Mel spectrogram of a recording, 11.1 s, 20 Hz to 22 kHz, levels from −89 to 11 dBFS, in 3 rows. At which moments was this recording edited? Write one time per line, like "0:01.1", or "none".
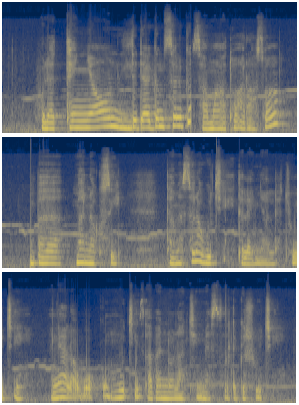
0:02.4
0:04.0

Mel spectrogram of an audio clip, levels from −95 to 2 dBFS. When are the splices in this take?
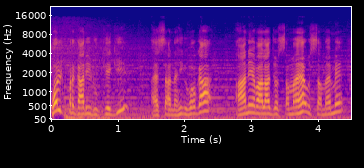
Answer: none

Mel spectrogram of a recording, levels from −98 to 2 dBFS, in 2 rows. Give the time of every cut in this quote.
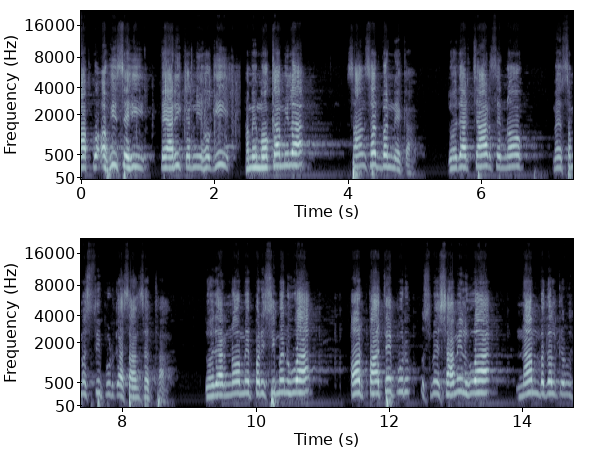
0:02.3

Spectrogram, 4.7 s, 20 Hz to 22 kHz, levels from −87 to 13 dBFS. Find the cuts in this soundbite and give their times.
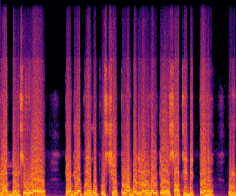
0:02.0

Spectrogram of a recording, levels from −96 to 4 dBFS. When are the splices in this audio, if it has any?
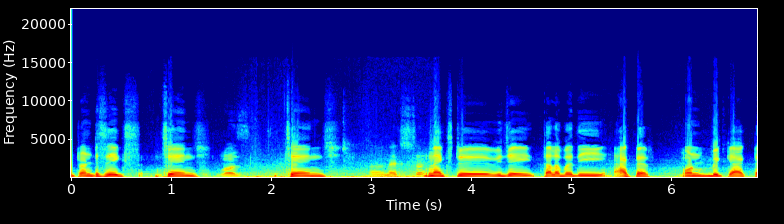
none

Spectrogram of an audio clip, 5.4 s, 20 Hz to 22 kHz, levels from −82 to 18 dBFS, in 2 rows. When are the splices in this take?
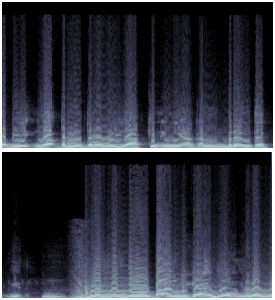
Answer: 0:03.6

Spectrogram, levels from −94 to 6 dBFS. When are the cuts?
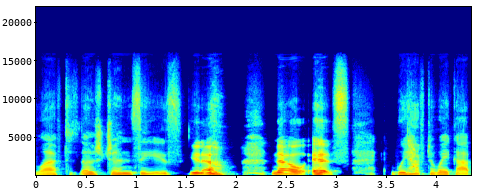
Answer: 0:03.3

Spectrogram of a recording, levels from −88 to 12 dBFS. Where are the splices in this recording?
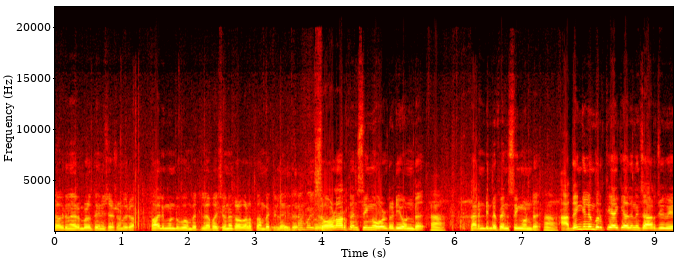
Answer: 0:01.2
0:03.9

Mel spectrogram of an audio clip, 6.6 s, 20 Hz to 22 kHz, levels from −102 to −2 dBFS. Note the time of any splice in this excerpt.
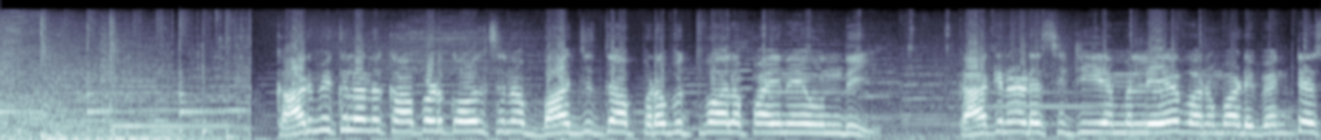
0:01.1

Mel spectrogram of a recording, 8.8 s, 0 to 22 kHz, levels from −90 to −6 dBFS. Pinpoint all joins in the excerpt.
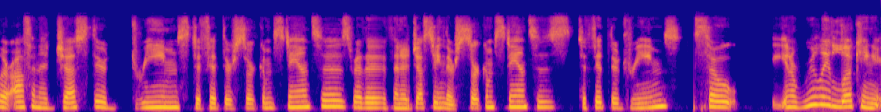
0:07.0

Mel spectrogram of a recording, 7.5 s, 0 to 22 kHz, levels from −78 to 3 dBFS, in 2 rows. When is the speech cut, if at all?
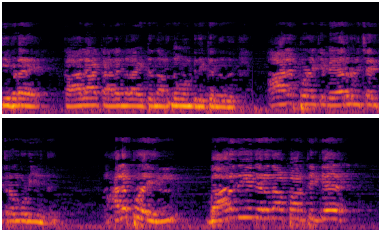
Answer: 0:02.4

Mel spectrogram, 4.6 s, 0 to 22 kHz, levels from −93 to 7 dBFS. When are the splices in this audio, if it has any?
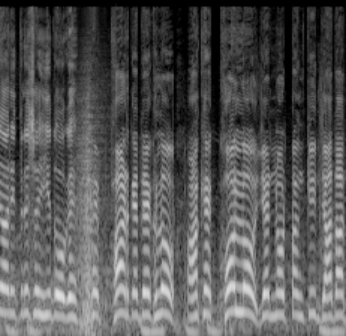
0:01.1

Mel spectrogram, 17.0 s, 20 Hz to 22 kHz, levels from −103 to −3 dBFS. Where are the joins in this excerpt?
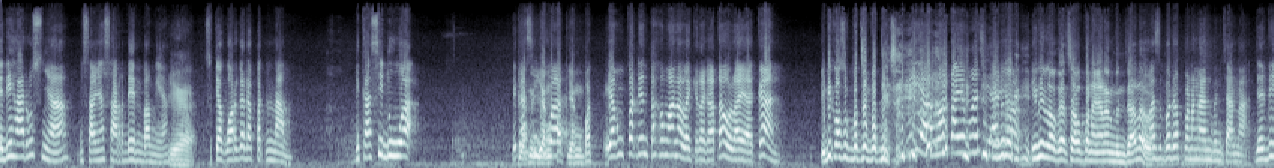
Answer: none

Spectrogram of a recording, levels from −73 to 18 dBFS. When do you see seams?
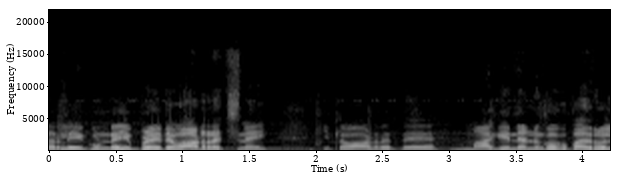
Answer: none

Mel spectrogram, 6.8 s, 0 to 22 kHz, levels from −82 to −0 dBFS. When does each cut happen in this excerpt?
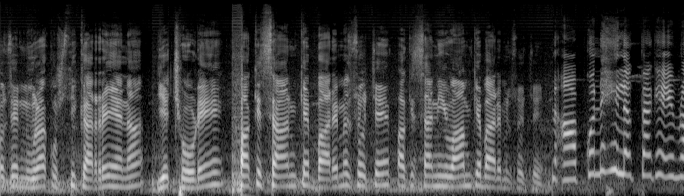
0:01.4
0:02.3
0:05.6

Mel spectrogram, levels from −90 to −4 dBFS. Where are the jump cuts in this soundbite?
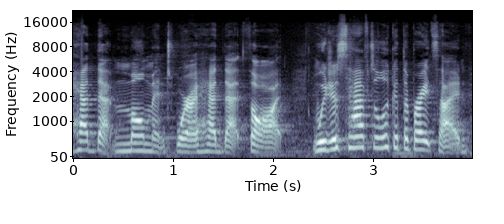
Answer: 0:02.2

